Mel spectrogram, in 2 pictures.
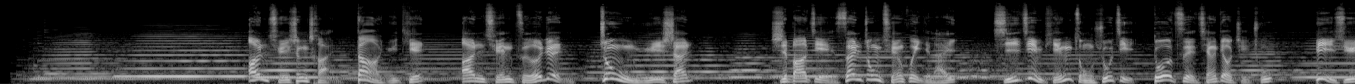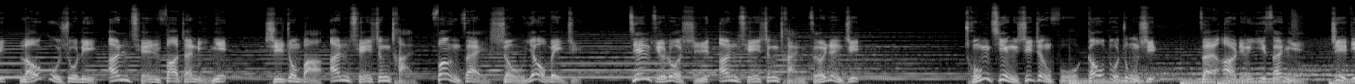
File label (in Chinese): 男, 城市宣传片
